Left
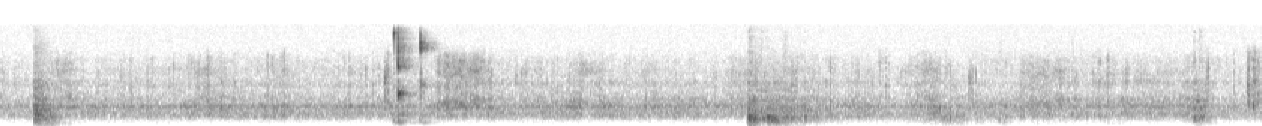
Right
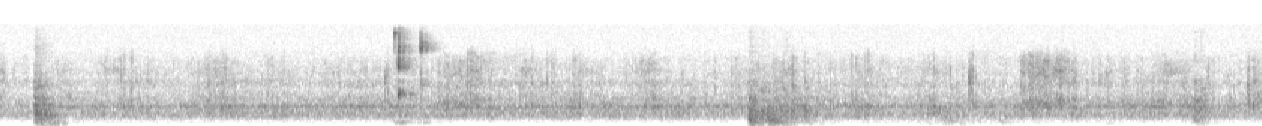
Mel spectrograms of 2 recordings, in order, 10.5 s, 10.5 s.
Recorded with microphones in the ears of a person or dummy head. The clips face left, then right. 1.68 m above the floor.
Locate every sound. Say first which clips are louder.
0.3 s a gunshot: left 4 dB; 40° left (ahead or behind), 2.5 m
3.3 s dripping: left 9 dB; 45° left (ahead or behind), 1.2 m
6.2 s a thud: left 6 dB; 65° left (ahead or behind), 4.5 m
